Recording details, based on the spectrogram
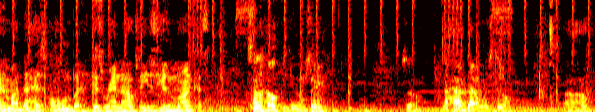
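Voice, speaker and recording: Low-voiced young man rambling casually. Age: 20s. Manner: informal, slangy, halting, often says "man". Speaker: vlogger. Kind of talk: casual rambling chat to camera. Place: indoors at home, moving between rooms. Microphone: handheld phone at arm's length.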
